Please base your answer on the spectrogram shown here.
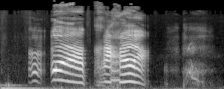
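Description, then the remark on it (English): An infant babbles in a few drawn-out, sing-song bursts with rising and falling pitch, then trails off into softer, brief vocal sounds. “This this will be a little easier baby noise.”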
